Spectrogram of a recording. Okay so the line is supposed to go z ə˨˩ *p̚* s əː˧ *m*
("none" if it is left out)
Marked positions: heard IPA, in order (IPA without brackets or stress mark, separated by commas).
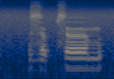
p̚, m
